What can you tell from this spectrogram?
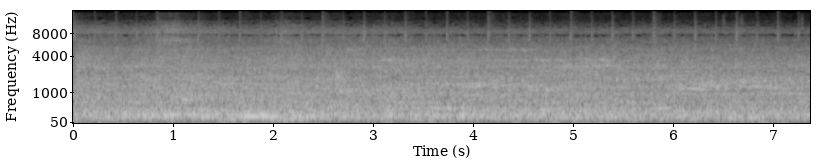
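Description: Steady rumble and hiss of road and engine noise inside a moving vehicle, holding at an even level.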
